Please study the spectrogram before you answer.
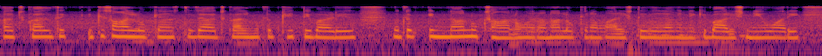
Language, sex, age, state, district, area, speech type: Dogri, female, 18-30, Jammu and Kashmir, Samba, rural, spontaneous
